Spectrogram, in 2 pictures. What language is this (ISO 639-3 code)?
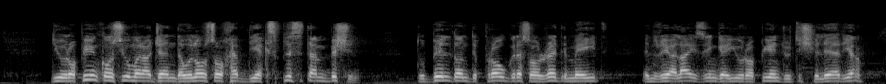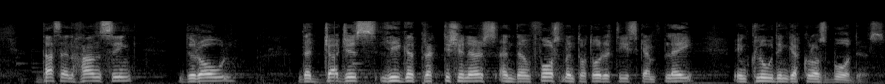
eng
